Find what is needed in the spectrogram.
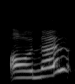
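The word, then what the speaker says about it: honour: जो एच और दोनों में जो एच है वो साइलेंट है। जब इसकी प्रोनाउंसिएशन होगी तो क्या आएगा? ऑनर और ऑनेस्ट।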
